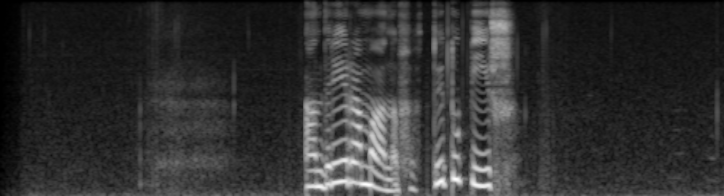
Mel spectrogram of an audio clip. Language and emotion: Russian, angry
